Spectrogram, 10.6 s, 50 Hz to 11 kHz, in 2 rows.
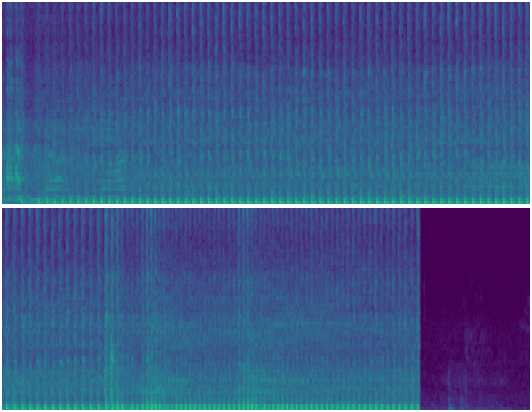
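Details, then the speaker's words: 1985 Honda ATC250SX after restoration, exhaust refitted, fuel filter in place, rebuilt carburetor: crisp single-cylinder idle with evenly spaced pulses and a brief throttle blip, then cut off; runs clean and healthy. "that sounded cool okay the exhaust is back on starts up and sounds good"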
